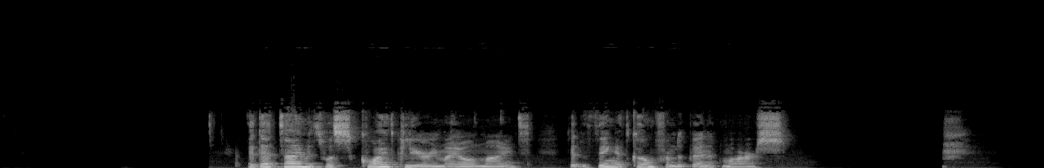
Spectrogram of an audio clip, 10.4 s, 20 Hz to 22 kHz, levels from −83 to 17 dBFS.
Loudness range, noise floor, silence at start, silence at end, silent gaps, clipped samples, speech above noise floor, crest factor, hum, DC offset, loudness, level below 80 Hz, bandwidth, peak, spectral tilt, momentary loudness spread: 9 LU; under -90 dBFS; 2.5 s; 0.85 s; 9.16-9.41 s; under 0.1%; over 73 dB; 20 dB; none; under 0.1%; -18 LUFS; -62 dBFS; 8 kHz; 0 dBFS; -4.5 dB/octave; 17 LU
